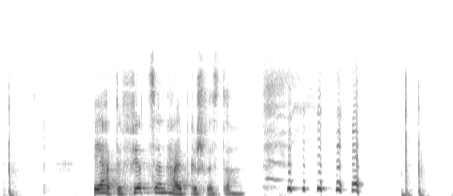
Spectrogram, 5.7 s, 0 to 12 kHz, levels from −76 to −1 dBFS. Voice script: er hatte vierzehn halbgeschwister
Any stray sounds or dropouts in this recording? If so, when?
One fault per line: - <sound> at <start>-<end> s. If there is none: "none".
- laugh at 3.3-4.6 s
